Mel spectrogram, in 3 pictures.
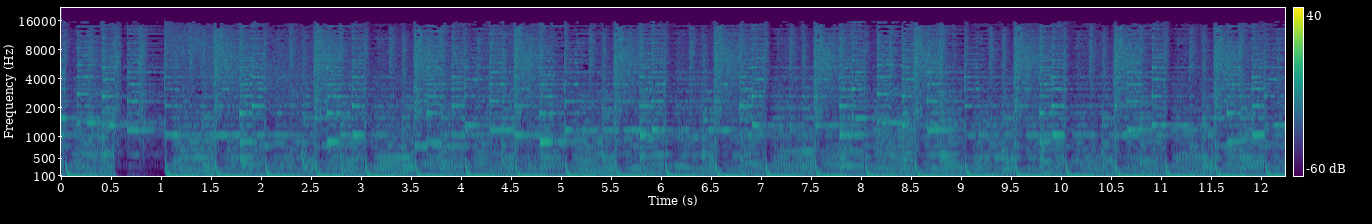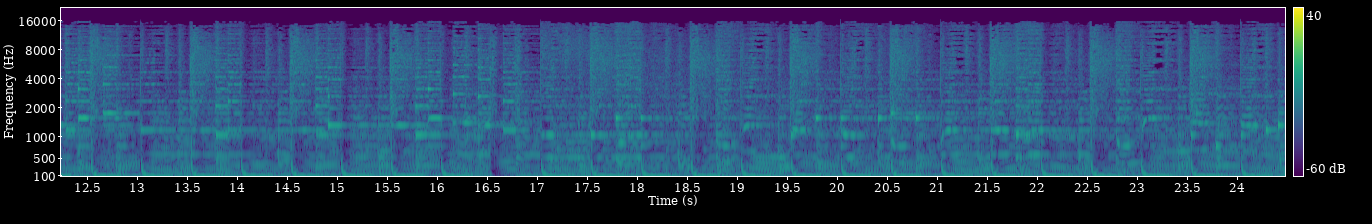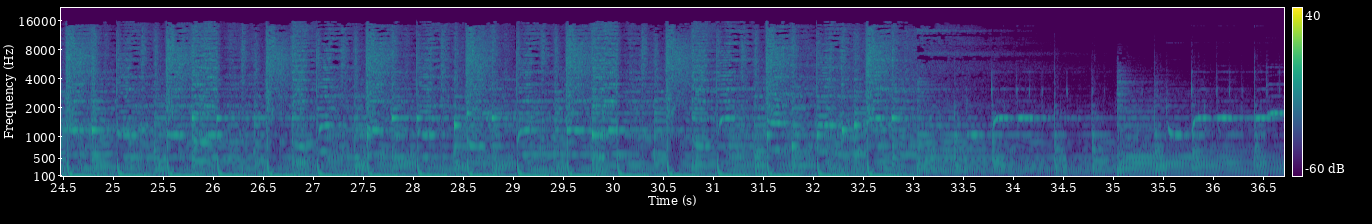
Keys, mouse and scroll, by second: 1.4 click, 2.5 click, 3.9 s, 4.4 drag, 4.8 click, 5.6 click, 5.7 click, 7.2 click, 8.4 s, 10.2 click, 11.2-12.5 drag, 13.5 click, 14.1 ctrl+s, 18.7 shift+d, 19.3 y, 20.1 click, 20.3 shift+middle drag, 20.9 click, 22.6 click, 26.0 click, 28.2 click, 30.0-30.4 alt+middle drag, 31.8 click, 32.8 click, 33.8 click, 36.1 click.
